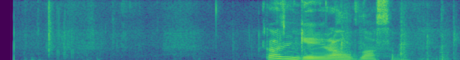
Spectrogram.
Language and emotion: Russian, neutral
